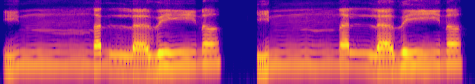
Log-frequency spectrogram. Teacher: یہاں نون مشدد کا قاعدہ اپلائی ہو رہا ہے، یعنی نون مشدد پہ ہم نے غنہ کرنا ہی کرنا ہے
